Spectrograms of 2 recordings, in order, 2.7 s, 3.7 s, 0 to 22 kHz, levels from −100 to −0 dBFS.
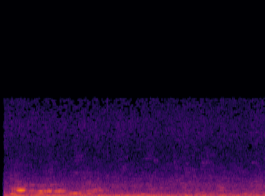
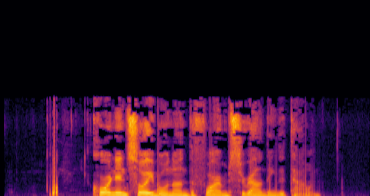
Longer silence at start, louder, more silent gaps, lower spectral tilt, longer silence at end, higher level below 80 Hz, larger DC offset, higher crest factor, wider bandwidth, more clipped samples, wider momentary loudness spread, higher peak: second, 0.05 s vs 0.5 s; second, -46 LUFS vs -17 LUFS; neither; first, -7.5 dB/octave vs -4 dB/octave; second, 0 s vs 0.5 s; first, -52 dBFS vs -58 dBFS; neither; about the same, 20 dB vs 18 dB; about the same, 11.5 kHz vs 11.5 kHz; neither; second, 12 LU vs 16 LU; second, -24 dBFS vs -2 dBFS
